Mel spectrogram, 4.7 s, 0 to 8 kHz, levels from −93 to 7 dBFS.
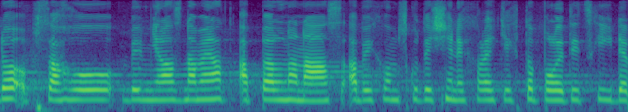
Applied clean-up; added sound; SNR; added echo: none; none; none; none.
